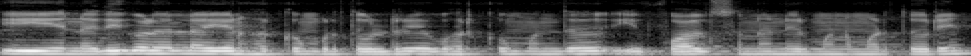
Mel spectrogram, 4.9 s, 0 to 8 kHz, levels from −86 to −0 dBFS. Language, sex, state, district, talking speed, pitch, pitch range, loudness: Kannada, male, Karnataka, Belgaum, 160 wpm, 135 Hz, 130-145 Hz, -17 LUFS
